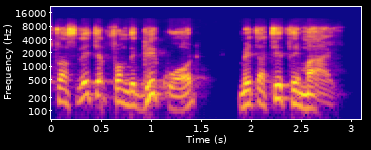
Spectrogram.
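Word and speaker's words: μετατίθημι: word removed was translated from the greek word metatatemai meta tita mai is spelled as m e t a t i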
